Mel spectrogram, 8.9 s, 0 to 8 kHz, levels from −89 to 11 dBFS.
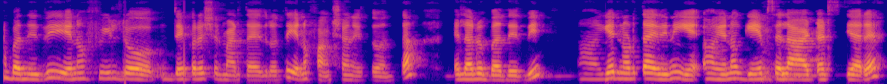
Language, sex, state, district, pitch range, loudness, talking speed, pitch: Kannada, female, Karnataka, Shimoga, 175-205 Hz, -18 LUFS, 150 wpm, 190 Hz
